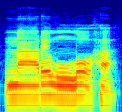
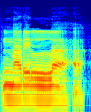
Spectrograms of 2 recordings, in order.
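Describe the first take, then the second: First: The L of Allah is thick and heavy. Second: The L of Allah is thin and light. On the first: The speaker calls it wrong. "bukan narel narelloha" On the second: The speaker calls it right. "cara membacanya tipis"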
